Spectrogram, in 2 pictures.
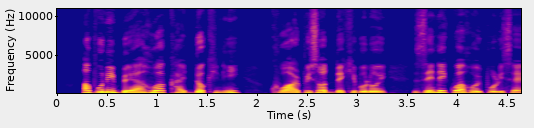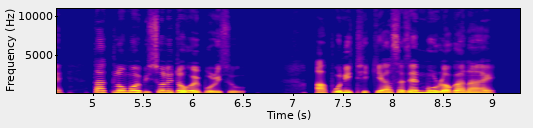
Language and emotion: Assamese, fearful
